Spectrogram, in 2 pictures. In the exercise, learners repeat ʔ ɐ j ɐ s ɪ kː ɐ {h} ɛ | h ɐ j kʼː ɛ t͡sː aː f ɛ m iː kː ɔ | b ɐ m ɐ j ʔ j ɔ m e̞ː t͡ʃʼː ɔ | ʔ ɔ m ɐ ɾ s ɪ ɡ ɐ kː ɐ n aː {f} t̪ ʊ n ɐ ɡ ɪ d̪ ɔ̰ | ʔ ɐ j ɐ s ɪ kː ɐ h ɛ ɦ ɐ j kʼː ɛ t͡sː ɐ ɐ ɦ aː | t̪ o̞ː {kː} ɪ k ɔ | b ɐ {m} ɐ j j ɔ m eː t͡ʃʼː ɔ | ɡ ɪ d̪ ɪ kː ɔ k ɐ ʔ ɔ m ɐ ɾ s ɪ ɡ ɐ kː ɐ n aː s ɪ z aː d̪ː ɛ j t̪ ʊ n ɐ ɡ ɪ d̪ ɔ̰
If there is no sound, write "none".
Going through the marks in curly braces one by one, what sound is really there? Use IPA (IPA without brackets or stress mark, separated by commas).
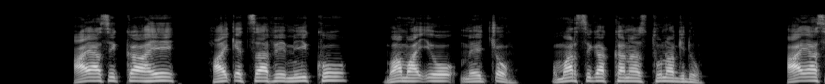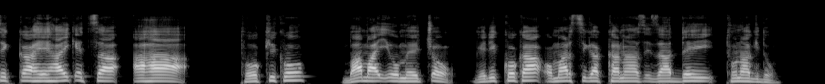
h, s, kː, m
